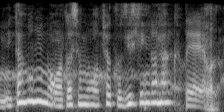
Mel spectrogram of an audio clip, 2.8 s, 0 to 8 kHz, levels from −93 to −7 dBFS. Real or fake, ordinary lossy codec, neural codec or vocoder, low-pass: fake; none; codec, 24 kHz, 1.5 kbps, HILCodec; 7.2 kHz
